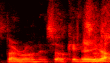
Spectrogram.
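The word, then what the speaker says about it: Sbarounis: So it's like Spar. SBAR is Spar, Sparunis. Sparunis.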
